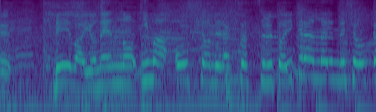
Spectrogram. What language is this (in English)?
Japanese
